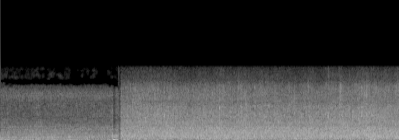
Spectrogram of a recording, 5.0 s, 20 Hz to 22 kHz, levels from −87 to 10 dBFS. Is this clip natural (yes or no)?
no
